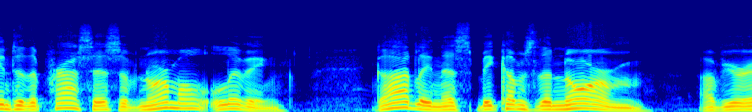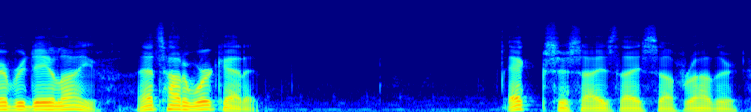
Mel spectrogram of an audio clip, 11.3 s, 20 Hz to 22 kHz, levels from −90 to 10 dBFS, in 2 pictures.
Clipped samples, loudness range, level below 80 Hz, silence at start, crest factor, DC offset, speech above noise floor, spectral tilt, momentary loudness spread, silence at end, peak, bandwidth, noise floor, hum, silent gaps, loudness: under 0.1%; 9 LU; -46 dBFS; 0 s; 16 dB; under 0.1%; 44 dB; -10.5 dB/octave; 12 LU; 0.1 s; -6 dBFS; 5.8 kHz; -64 dBFS; none; none; -22 LUFS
